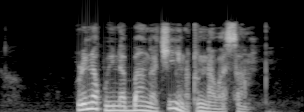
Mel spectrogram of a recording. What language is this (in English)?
Ganda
